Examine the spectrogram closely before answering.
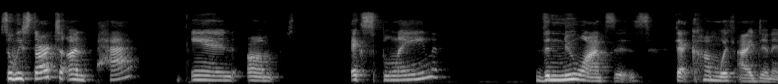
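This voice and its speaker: At a very slow pace, a woman speaks with very wide pitch swings and long, frequent pauses. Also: medium pitch for a woman. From Caribbean-born, raised in US. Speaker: DEI consultant and founder. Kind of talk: casual interview conversation.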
